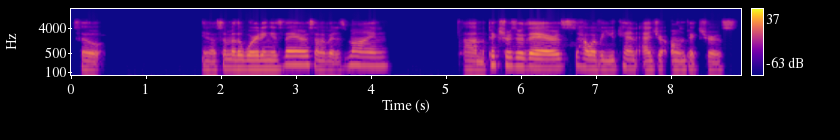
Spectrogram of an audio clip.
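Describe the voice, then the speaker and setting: A woman's voice: sits low, unhurried, darkish tone, smooth, no echo. Woman trainer, chatty screen-share demo, dry, slightly dull call audio. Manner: chatty, thinking aloud with restarts. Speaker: travel agent trainer. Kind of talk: screen-share software walkthrough.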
